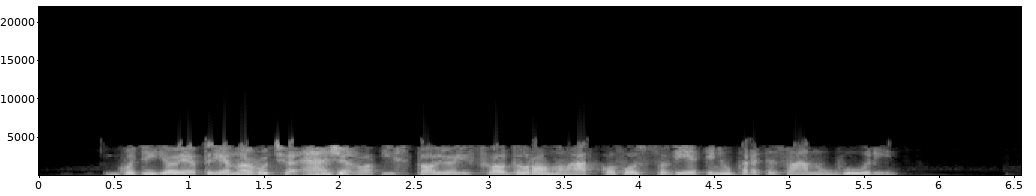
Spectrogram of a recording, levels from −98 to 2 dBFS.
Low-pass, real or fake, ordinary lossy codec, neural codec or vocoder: 10.8 kHz; fake; AAC, 16 kbps; codec, 16 kHz in and 24 kHz out, 0.6 kbps, FocalCodec, streaming, 4096 codes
